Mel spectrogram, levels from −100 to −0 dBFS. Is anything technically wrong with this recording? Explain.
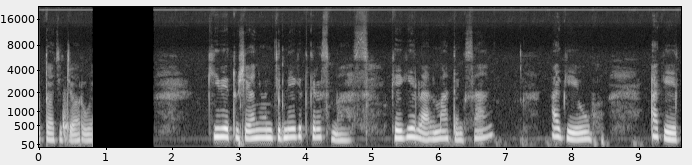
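Yes. From 0.80 to 1.72 s the speech cuts to silence for about 0.92 s, then resumes: a playback stall, likely the player starved of data or blocked.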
